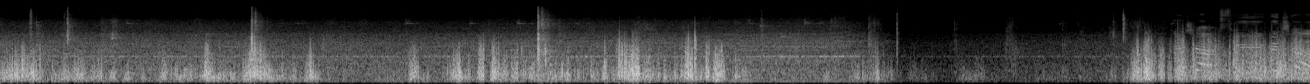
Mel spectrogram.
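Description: Wind buffeting the microphone on an open ship deck, in irregular gusts with scattered sharp knocks and clicks, easing off for a couple of seconds near the end; a faint steady whine runs beneath.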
